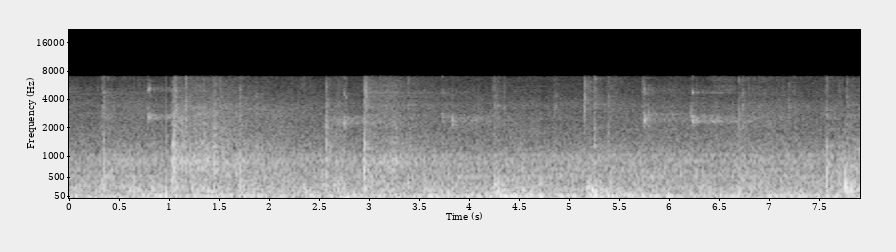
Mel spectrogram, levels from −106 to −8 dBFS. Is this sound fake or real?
real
